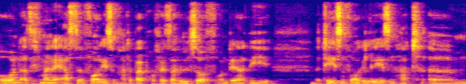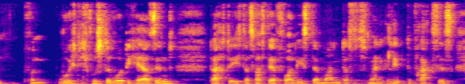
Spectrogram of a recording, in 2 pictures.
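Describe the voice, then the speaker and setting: A somewhat breathy man's voice, dark and mellow in tone, with fairly even intonation and a moderate pace. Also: medium pitch for a man. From Germany, raised from age 3.5; Portuguese-born. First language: Portuguese (speaking German). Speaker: coach and trainer. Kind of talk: casual interview.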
